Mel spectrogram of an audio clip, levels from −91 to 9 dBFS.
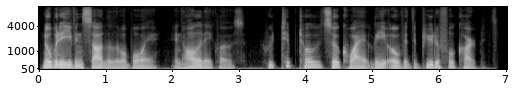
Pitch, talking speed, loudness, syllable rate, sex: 105 Hz, 145 wpm, -20 LUFS, 4.9 syllables/s, male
